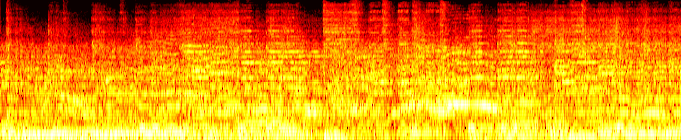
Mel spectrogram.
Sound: student’s exclaims overlapping

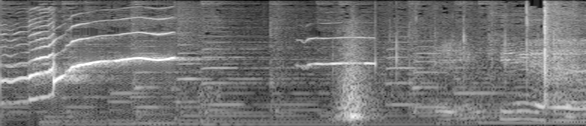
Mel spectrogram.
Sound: squealing

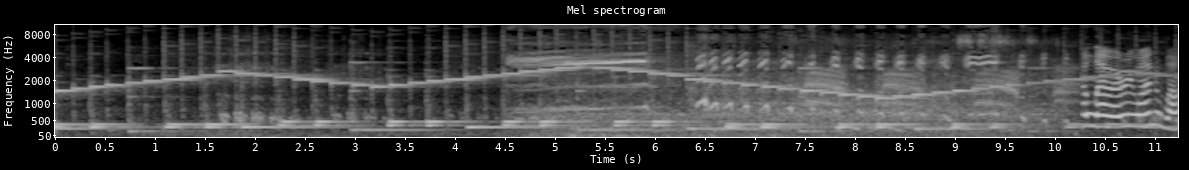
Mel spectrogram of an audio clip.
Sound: witch cackling; creepy music

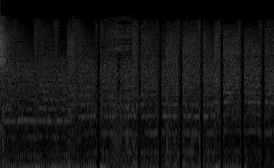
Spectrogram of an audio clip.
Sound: sigh

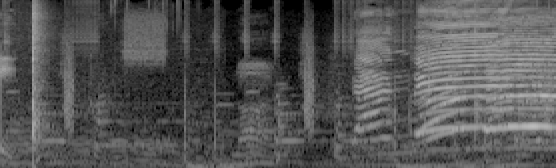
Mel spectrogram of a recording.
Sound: claps

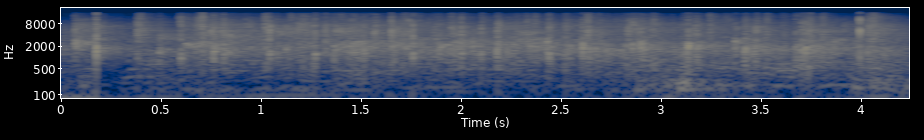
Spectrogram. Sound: clapping

